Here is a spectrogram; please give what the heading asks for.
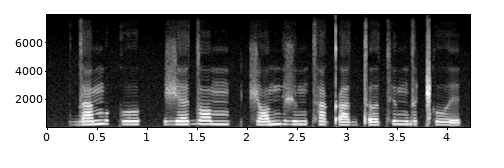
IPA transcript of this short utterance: damʊkʊ | ʒɛdɒm | t͡ʃɒ mʲuʒymtʰakʼad tʼətʰymdəǁʰʊɪ̯

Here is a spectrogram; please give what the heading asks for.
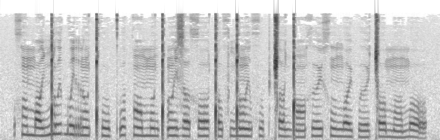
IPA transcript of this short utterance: xõmɔi̯ŋ͡ǃui̯ ɡʷirõǃʰukʷʼɤ kɔ̃mõ ǃʼõi̯zɤxoǃoxʷ ŋ͡ǃõi̯xʷɤp ǁɤŋ͡ǃɔ̃xɯy̯ xũŋʷɤy̯pɯy̯ǀo mõmo

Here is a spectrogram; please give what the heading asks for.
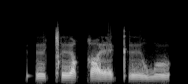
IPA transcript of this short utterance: ʔɘ˧ǀɘː˥˩ qɛː˧˩˧kʼɘː˧˩˧wʊ˧˩

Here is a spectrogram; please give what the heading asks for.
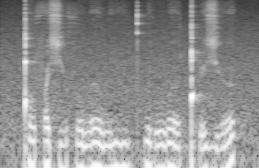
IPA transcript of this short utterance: ǃofasʲɵfo wəːwiːkʷʰilʲ ŋʷəːǃʼe zʲə

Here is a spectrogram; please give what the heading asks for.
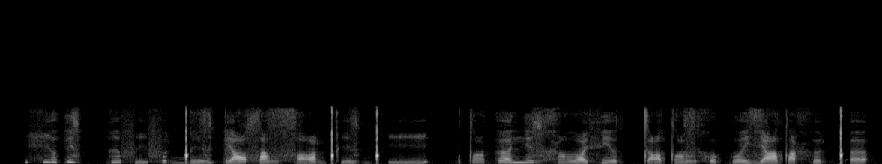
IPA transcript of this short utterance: xiʊ̯pʲuz kːɨ fḭfɵ ɡ͡ǃe̤z pʲɐʊ̯sˤez sˤḛʊ̯ǃʼḭz ǃʼḭ | tˤṳkɐnʲuz xa̤ðˤofʲeʊ̯ tːḭ tˤi̤zxo koɪ̯zʲɐɪ̯tˤɐ xɵǃʼɐ

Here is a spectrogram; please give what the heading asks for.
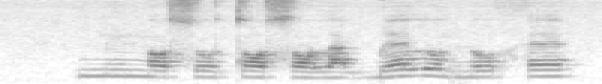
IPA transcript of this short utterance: mĩ˧ nɔ˨so˨tɔ˨ sɔ˨la˨ɡ͡bɛ˨˦lo˦˨ no˧hɛ˦

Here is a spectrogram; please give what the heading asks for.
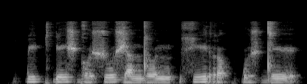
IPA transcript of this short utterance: k͡pik ɗiʒɡo ʃuʒandon | xirɔkk͡puʒ dɪ

